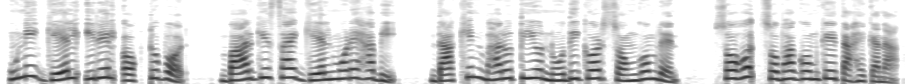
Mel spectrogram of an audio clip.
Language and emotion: Santali, neutral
